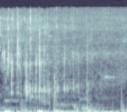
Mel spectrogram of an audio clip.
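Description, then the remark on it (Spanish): Coca-Cola pours from a can with a steady fizzy splashing and small gurgles for about two seconds with no talking. “Y ahora escuchen cómo la sirvo.”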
